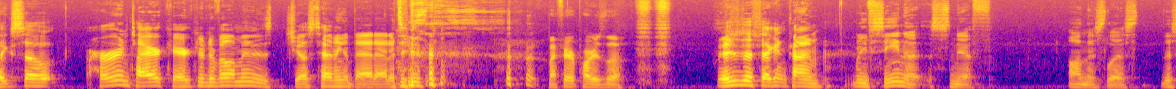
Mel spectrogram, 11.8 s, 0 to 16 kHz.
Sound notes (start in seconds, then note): 6.3 sniffs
